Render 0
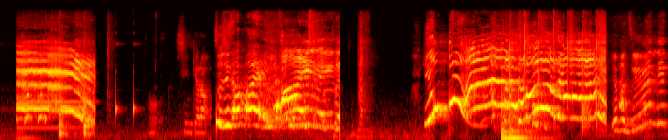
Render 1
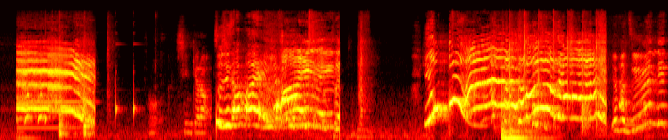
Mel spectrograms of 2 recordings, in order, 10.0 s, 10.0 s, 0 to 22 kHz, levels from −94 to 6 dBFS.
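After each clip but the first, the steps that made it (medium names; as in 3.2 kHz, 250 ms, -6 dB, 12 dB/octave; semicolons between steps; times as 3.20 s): treble shelf 5.8 kHz -9 dB; trim +7 dB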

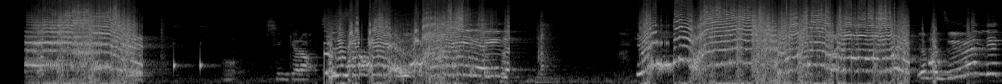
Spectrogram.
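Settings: fade-in on the opening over 0.69 s; two-slope reverb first 0.76 s, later 1.9 s, from -18 dB, DRR 19.5 dB; wavefolder -19 dBFS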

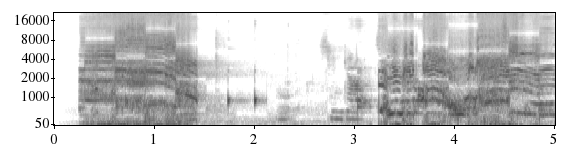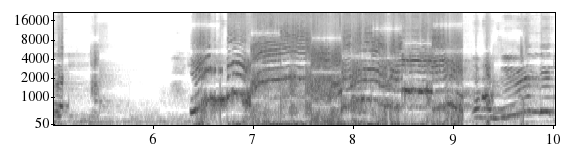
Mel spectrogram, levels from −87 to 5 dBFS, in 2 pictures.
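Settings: in parallel at -12 dB: sample-rate reducer 15 kHz, jitter 0%; on the sum: stepped phaser 3.3 Hz 960–5300 Hz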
